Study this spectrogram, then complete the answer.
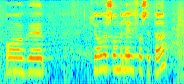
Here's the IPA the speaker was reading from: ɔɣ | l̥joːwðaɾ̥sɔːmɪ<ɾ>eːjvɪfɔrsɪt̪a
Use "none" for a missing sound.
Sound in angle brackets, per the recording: l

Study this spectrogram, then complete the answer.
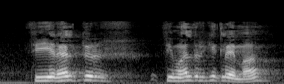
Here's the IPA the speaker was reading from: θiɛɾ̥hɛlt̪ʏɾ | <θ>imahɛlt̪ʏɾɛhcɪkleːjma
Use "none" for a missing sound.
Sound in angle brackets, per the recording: θ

